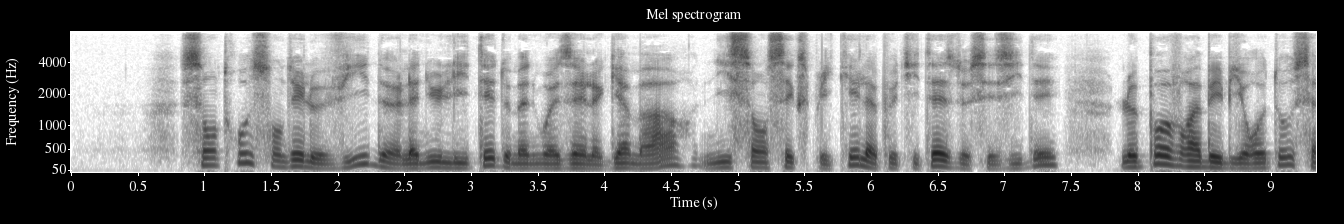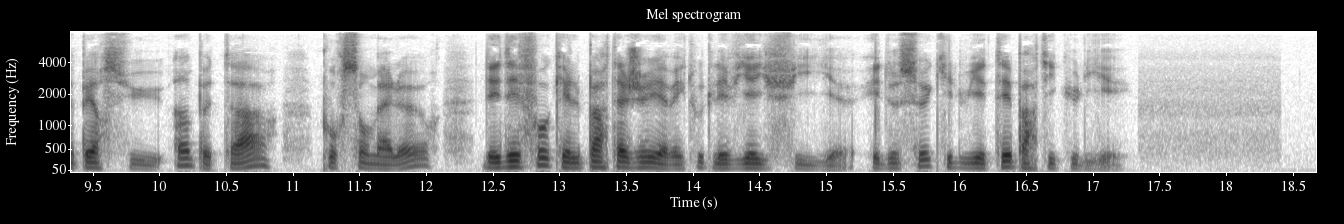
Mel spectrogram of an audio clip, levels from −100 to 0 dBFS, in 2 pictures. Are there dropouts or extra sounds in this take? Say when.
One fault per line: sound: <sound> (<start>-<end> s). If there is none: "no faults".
no faults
